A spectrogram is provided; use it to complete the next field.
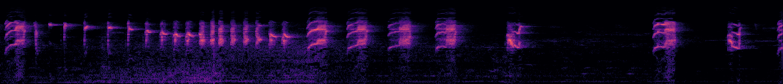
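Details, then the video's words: Long-tailed shrike full-isian song, used to lure young birds. A fast run of sharp notes steps down in pitch, then slower harsh, buzzy notes follow with widening gaps. "PANCING SUARA CENDET FULL ISIAN"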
